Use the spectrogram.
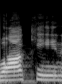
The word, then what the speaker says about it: Joaquin: Walking Walking Walking, excuse me. The J is silent.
